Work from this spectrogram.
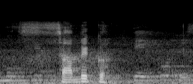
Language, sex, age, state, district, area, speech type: Sindhi, male, 60+, Delhi, South Delhi, urban, read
